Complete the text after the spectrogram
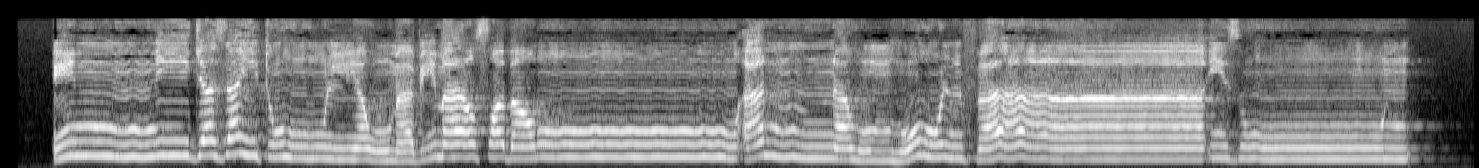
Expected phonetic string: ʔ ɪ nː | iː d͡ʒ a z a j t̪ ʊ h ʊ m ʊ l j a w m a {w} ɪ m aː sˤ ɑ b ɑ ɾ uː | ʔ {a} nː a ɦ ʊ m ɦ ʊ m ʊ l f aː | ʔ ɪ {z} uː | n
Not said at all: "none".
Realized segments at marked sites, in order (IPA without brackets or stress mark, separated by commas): b, a, z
